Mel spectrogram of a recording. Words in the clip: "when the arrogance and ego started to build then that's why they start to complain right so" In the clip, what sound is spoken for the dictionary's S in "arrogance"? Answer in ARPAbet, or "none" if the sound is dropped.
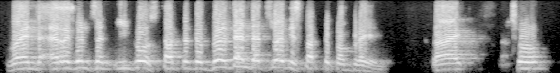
S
